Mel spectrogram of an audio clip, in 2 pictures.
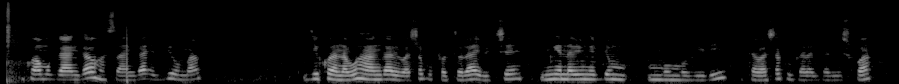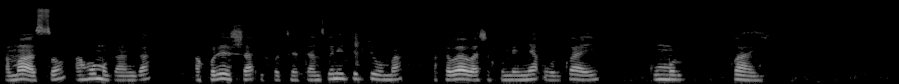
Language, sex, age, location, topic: Kinyarwanda, female, 18-24, Huye, health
